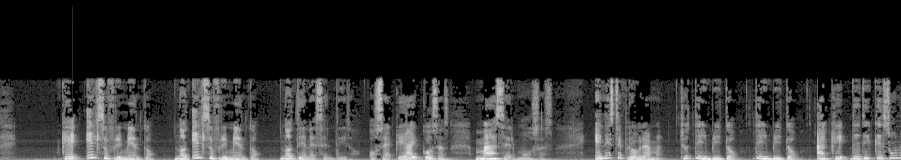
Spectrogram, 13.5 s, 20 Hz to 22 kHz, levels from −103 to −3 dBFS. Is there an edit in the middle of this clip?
yes; 2 cuts; at 2.8 s, 11.3 s

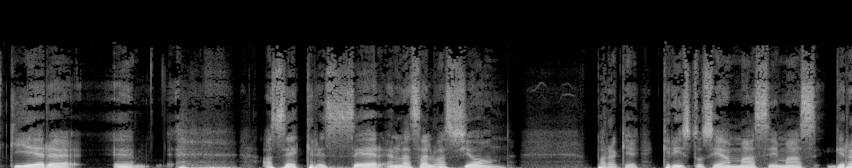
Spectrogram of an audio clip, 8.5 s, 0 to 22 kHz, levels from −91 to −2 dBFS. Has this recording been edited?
no; 0 cuts

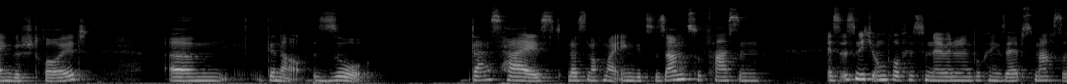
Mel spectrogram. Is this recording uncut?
no; 2 cuts; at 5.7 s, 7.9 s

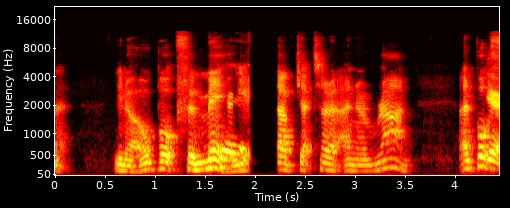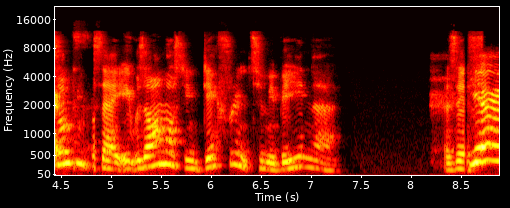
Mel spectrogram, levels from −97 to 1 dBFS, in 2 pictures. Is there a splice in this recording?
yes; 1 cut; at 4.8 s

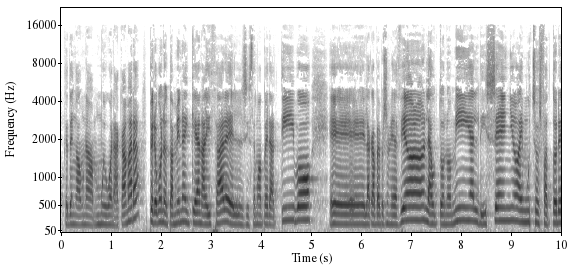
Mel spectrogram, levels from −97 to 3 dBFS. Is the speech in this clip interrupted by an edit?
yes; 1 cut; at 1.7 s

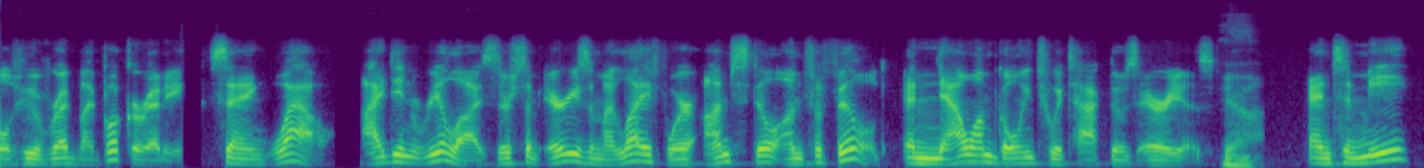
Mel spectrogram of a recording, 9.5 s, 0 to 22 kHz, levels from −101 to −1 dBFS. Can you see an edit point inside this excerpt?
no; 0 cuts

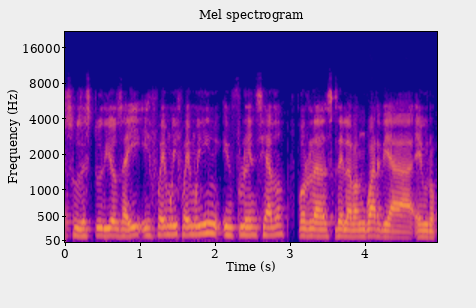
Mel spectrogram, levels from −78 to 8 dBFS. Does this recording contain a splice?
yes; 3 cuts; at 1.5 s, 3.0 s, 3.6 s

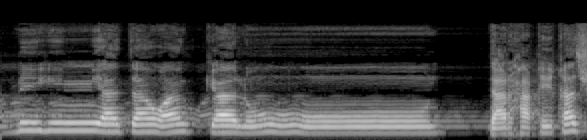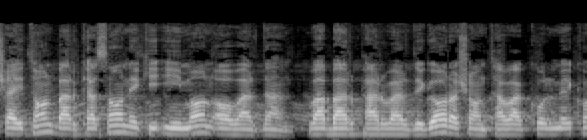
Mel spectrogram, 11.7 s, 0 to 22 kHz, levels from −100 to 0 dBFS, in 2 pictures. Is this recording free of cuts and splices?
yes; 0 cuts

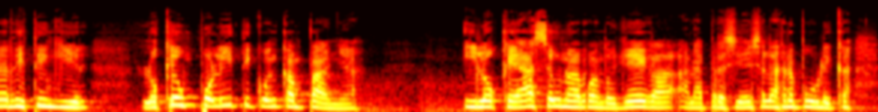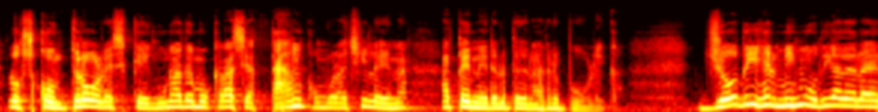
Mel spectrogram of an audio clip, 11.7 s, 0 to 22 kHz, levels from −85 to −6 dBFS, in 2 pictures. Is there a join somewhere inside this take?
yes; 6 cuts; at 1.1 s, 3.9 s, 5.9 s, 7.9 s, 8.8 s, 9.3 s

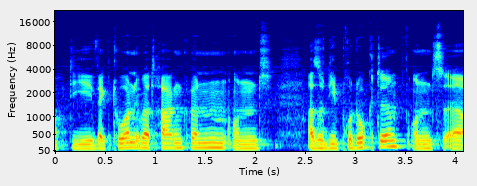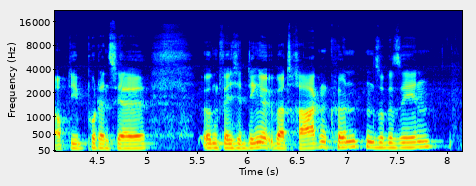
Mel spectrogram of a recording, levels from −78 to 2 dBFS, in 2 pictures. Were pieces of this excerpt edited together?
no; 0 cuts

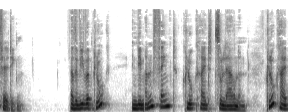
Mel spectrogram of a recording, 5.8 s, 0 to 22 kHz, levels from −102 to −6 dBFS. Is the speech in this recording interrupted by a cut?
yes; 2 cuts; at 1.8 s, 2.9 s

